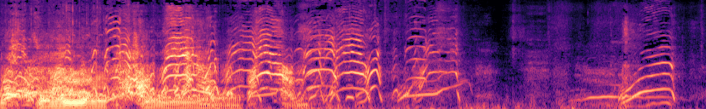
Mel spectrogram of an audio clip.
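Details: Spotted hyenas during a clan rescue of a clanmate caught by a massive lion, Arathusa Safari Lodge, early August; loud chaotic start, then clear high arching giggles in quick series, fading to sparse single rising-falling calls.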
